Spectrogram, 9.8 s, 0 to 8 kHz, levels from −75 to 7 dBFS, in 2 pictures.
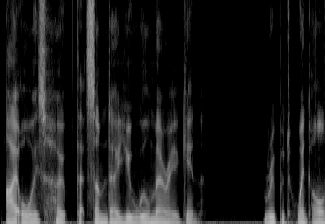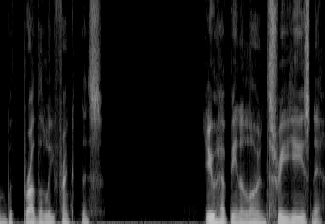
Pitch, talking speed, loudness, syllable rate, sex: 100 Hz, 140 wpm, -22 LUFS, 4.5 syllables/s, male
